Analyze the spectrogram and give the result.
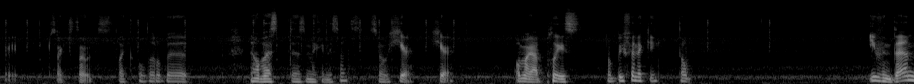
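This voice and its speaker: A man streaming a game live, reacting loudly, swearing, laughing often and talking to the game. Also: on the high side, slight background noise. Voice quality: excitable, profane, quick to laugh, talks to the game. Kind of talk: live gameplay commentary.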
